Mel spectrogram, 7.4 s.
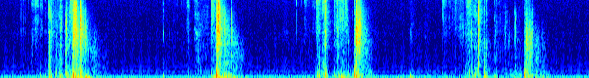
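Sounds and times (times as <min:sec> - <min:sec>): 
paper page turning: 0:00.3 - 0:01.3, 0:02.2 - 0:03.1, 0:03.7 - 0:06.9.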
